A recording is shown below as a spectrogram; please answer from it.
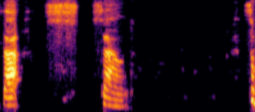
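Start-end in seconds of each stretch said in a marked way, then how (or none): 0.0-1.9 s in s sound held long and slow; slow hissing s. Shown as a demonstration. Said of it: "think about very carefully how we make".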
